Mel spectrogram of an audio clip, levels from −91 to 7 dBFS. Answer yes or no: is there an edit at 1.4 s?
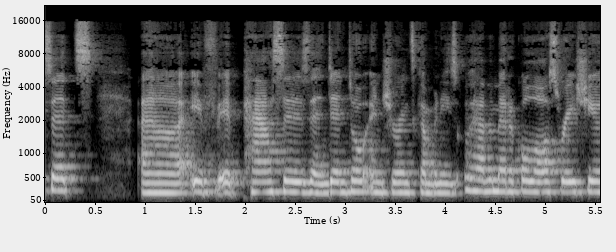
no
